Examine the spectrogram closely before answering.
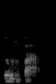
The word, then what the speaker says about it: দুম্বা: এখানে উচ্চারণ করেছি কেন ম এর সাথে এসেছে এজন্য এটা উচ্চারণ করেছি দুম্বা এখন এসো পাঁচ নাম্বার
